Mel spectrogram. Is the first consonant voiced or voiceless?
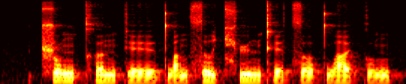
voiceless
